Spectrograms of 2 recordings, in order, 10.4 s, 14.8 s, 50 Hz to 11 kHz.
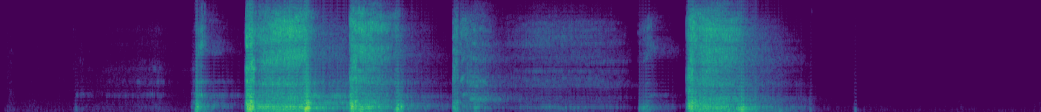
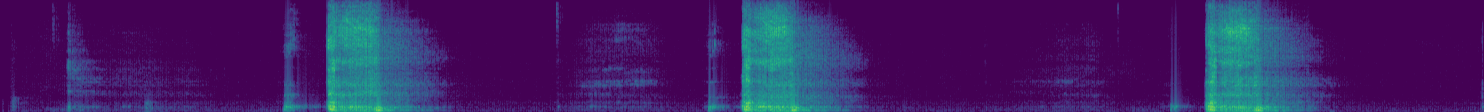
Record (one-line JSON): {"cough_length": "10.4 s", "cough_amplitude": 32768, "cough_signal_mean_std_ratio": 0.25, "three_cough_length": "14.8 s", "three_cough_amplitude": 32768, "three_cough_signal_mean_std_ratio": 0.21, "survey_phase": "beta (2021-08-13 to 2022-03-07)", "age": "18-44", "gender": "Female", "wearing_mask": "No", "symptom_runny_or_blocked_nose": true, "smoker_status": "Never smoked", "respiratory_condition_asthma": true, "respiratory_condition_other": false, "recruitment_source": "REACT", "submission_delay": "1 day", "covid_test_result": "Negative", "covid_test_method": "RT-qPCR", "influenza_a_test_result": "Negative", "influenza_b_test_result": "Negative"}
